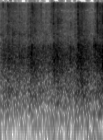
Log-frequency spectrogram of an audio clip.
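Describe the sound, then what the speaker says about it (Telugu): A church gathering breaks into brief applause, a short burst of many hands clapping together that is close and fairly loud. "అందరూ చప్పట్లు కొట్టండి."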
